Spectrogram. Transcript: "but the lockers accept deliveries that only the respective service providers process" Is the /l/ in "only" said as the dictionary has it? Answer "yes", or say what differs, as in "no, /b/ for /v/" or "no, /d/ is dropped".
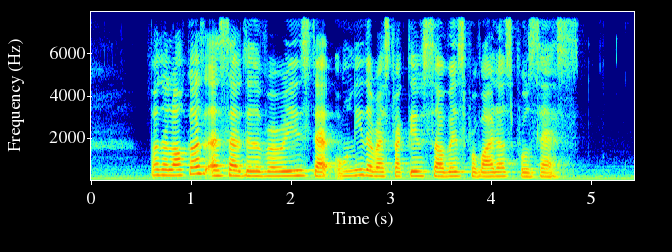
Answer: yes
